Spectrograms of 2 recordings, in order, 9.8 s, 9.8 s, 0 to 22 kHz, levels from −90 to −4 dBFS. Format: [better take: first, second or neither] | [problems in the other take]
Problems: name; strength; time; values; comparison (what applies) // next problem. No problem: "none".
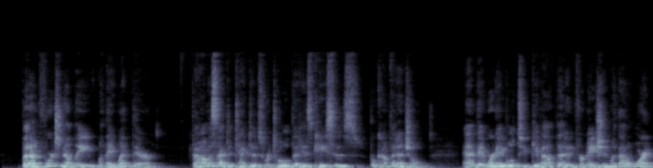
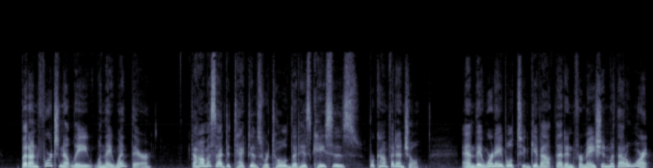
second | off-mic speech; far // room echo; slight; dies away in 0.4 s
